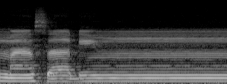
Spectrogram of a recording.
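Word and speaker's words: مسد: ya, ada kata masad, tetapi ketika ini diwasol atau disambung, maka tanwin ketemu ba, ini hukum bacaannya adalah apa ya, iklab ya, hukum membacanya adalah iklab. Jadi harus didengungkan ya, masuk ke rongga hidung ya. Mim masadin bismillahirrahmanirrahim qul huwallahu ahad ya. Jadi iklab, kemudian tanwinnya berubah menjadi bunyi min ya, mim dim, tetapi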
